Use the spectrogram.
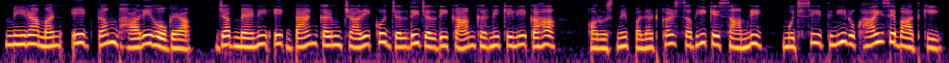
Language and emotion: Hindi, sad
